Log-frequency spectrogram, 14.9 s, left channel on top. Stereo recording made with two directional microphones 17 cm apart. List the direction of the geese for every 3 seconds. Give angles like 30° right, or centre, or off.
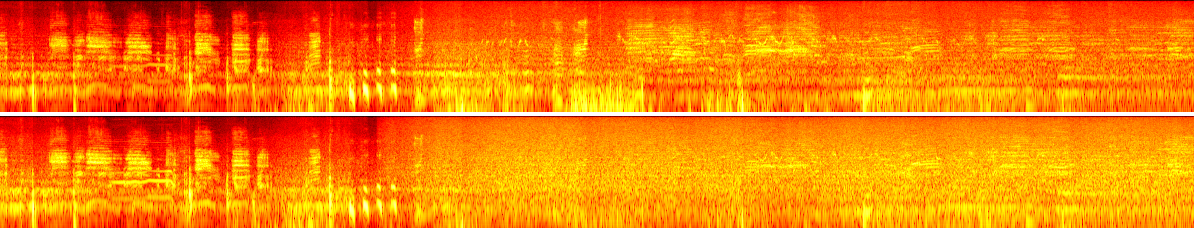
30° right, centre, 40° left, centre, 40° right.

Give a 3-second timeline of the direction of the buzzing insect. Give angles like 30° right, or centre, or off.
30° right, centre, 50° left, 10° left, 20° right.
